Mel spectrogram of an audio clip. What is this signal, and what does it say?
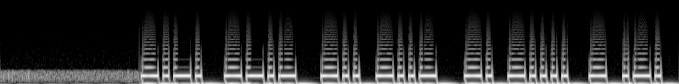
Morse code, heard as a keyed tone, about 22 wpm, 400 Hz. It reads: CQ DX N6TR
